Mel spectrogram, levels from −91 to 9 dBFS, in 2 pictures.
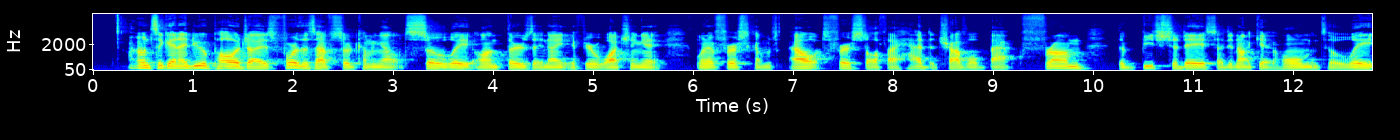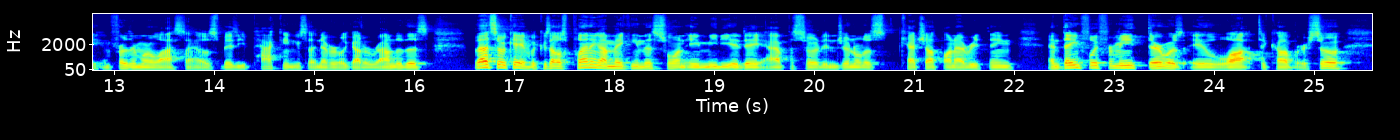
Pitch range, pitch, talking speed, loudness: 105-125 Hz, 110 Hz, 215 wpm, -24 LUFS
